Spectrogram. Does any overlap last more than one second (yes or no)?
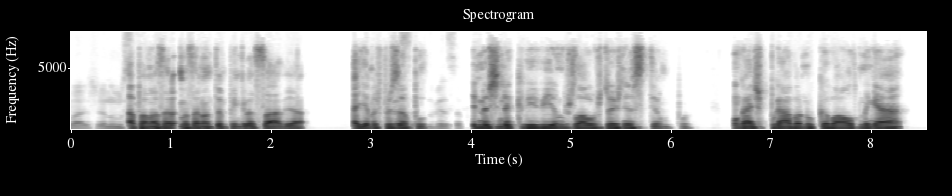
no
